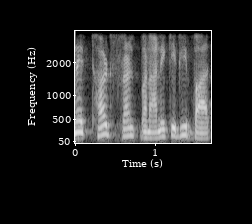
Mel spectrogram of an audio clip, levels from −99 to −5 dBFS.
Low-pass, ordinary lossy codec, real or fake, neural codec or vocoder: 3.6 kHz; none; fake; codec, 16 kHz, 8 kbps, FunCodec, trained on Chinese and English, 25 frames a second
